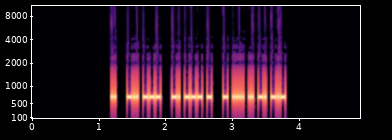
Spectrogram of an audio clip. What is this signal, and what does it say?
Morse code, heard as a keyed tone, about 50 wpm, 700 Hz. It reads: I DO NOT THINK
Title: Sets of 4 Words 50wpm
